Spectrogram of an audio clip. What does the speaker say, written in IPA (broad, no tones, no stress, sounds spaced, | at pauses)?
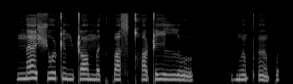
n̪ æ ʃ u ʈ ĩ m ʈ ɒ m ɛ k p ɑ s qʰ ɒ ʈ i lː u | b ə̃ pʼ ə̃ p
